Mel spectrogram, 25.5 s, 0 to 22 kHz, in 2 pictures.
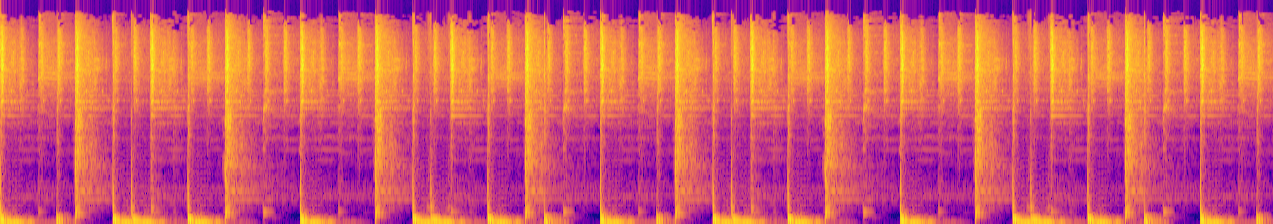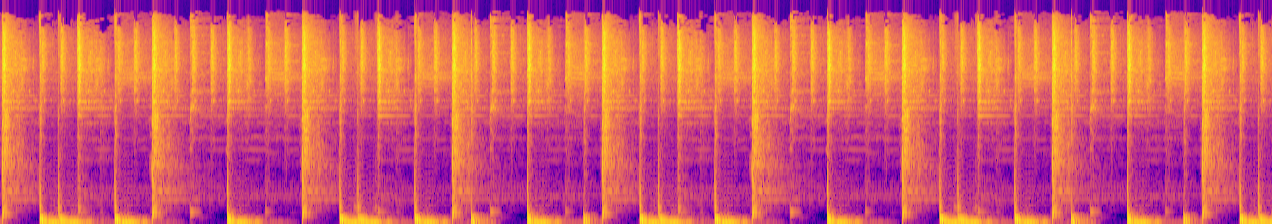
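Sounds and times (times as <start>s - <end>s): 
drum beat: 0.0s - 25.4s.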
